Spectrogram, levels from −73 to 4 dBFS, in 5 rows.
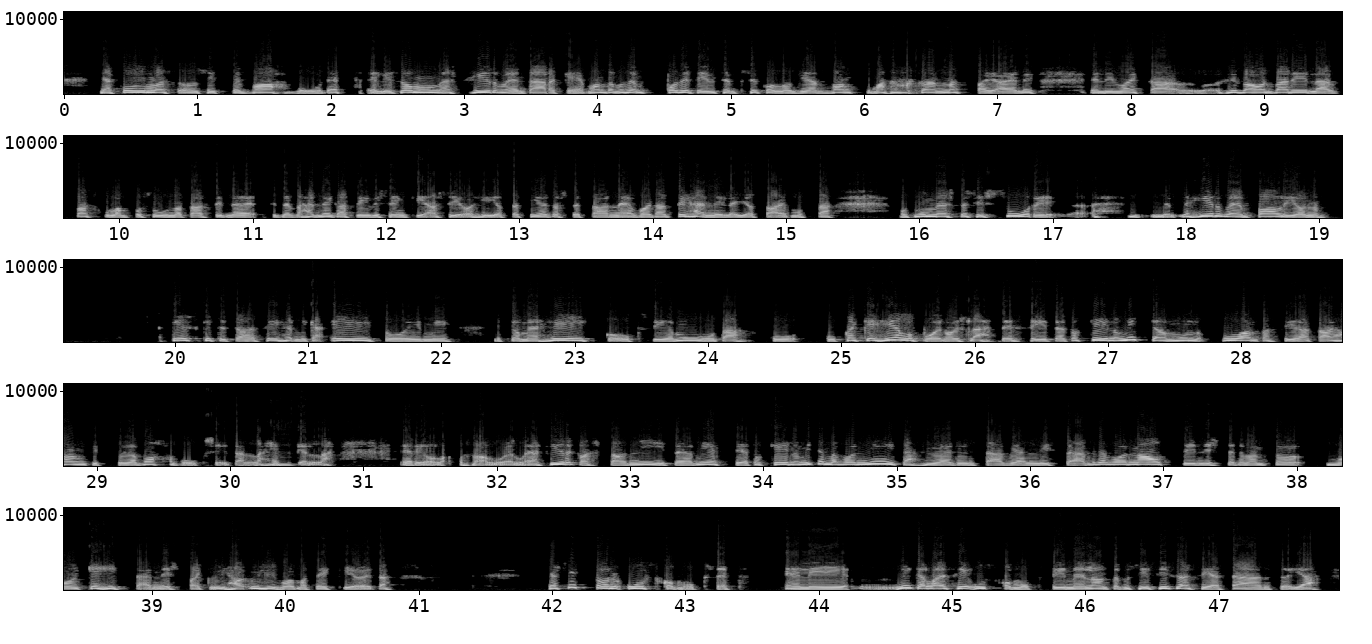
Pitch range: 180-220 Hz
